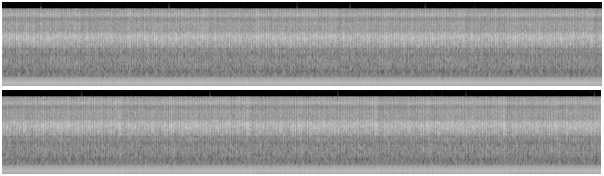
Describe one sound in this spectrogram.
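A propeller plane's engine drones steadily throughout.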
